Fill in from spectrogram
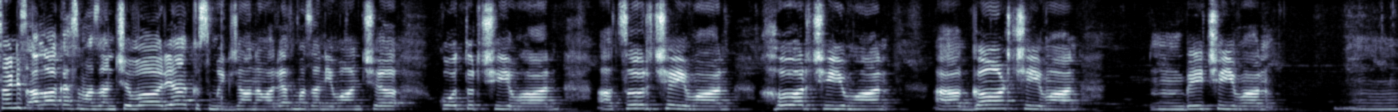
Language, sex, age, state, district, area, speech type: Kashmiri, female, 18-30, Jammu and Kashmir, Budgam, rural, spontaneous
